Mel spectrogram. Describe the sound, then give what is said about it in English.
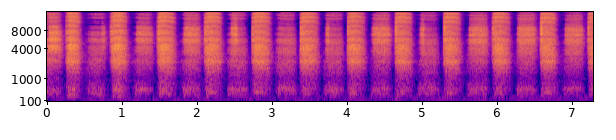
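Breath of fire, the rapid rhythmic breathing through the nose done while pumping the navel. Many forceful, evenly spaced nasal puffs come at a brisk, steady pace of roughly three per second. “you're going to breathe the breath of fire through your nose, pumping your navel. It's going to sound like this.”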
